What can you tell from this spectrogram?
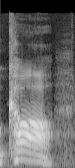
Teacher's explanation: le mot car on va presque pas l'entendre à la fin si on a un accent britannique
